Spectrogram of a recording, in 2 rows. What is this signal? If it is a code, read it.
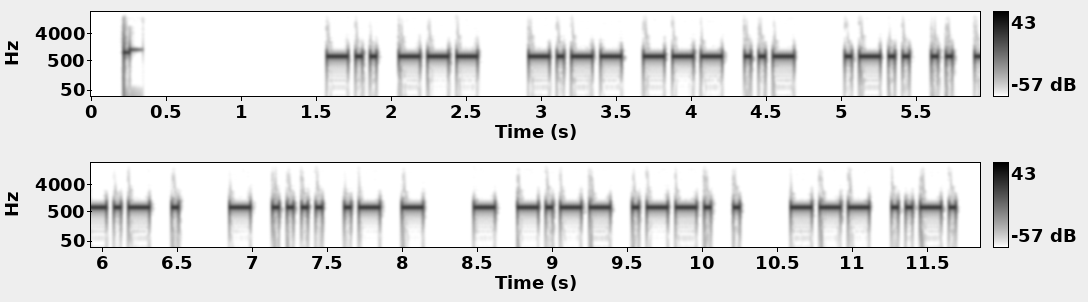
Morse code, heard as a keyed tone, about 25 wpm, 700 Hz. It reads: DO YOU LIKE THAT TYPE OF
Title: Sentences from Top 1000 Words - Review Part 3 - 25wpm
